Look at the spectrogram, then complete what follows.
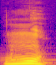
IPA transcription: ɲ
